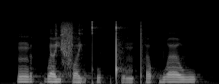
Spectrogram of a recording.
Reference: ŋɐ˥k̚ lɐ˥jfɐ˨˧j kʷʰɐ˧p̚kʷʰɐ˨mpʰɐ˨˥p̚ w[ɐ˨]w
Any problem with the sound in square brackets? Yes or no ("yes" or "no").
yes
